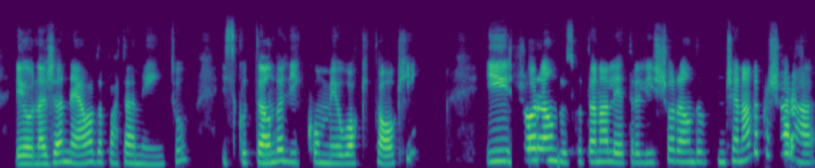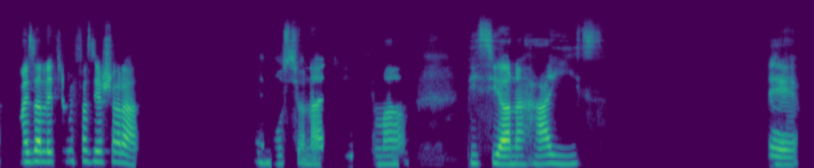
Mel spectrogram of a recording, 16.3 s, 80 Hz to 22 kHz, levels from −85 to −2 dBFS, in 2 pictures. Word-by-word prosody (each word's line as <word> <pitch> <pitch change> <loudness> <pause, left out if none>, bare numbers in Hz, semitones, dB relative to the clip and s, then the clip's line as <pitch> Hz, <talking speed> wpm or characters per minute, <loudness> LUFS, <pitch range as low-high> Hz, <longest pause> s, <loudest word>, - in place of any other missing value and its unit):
eu 190 0 +2
na 195 0 +4
janela 220 +1 +3
do 235 - -5
apartamento, 210 +3 -6 0.3
escutando 220 -1 +2
ali 230 -4 -1
com 225 - -5
o - - -4
meu 200 -1 -3
walkie 205 0 -2
talkie 200 - 0 0.7
e 250 +2 +7
chorando, 270 -2 +6
escutando 235 +1 0
a 240 - +6
letra 220 -1 -2
ali 220 +1 -6
chorando, 235 -1 -1
não 230 - -9
tinha 250 +1 +1
nada 265 - +4
pra 420 - -11
chorar, 220 - +2 0.2
mas 230 +1 +1
a - - +7
letra 235 +1 -3
me 250 - -17
fazia 240 -2 -4
chorar. 230 -3 -1 1.2
Emocionadíssima, 195 - -9 0.7
pisciana 190 -2 0
raiz. 190 +1 -7 1.7
É. 175 -2 -5
225 Hz, 125 wpm, -23 LUFS, 195-240 Hz, 1.7 s, e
